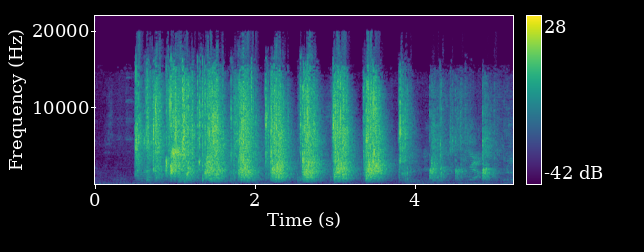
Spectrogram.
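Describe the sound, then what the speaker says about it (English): A group claps hands together at a breakfast gathering, a run of loud synchronized bursts in a steady rhythm, with light chatter underneath and softer claps toward the end. "we bring our hands to our chest and clap 8"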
